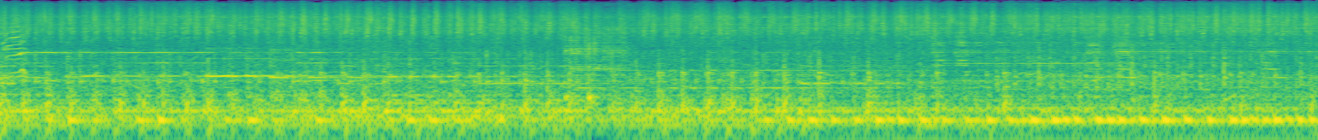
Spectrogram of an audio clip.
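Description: Live ceremonial music: hand drums and shaken rattles keeping a dense, steady rhythm, with a few long held notes of a melody above.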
